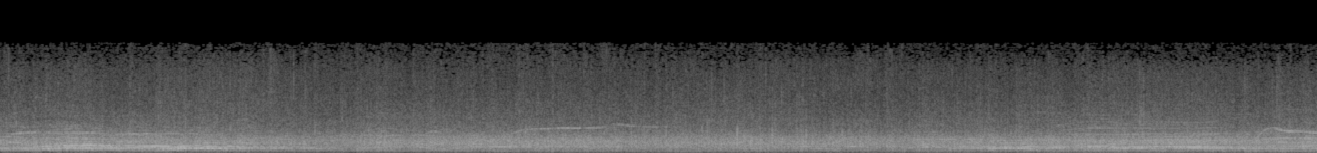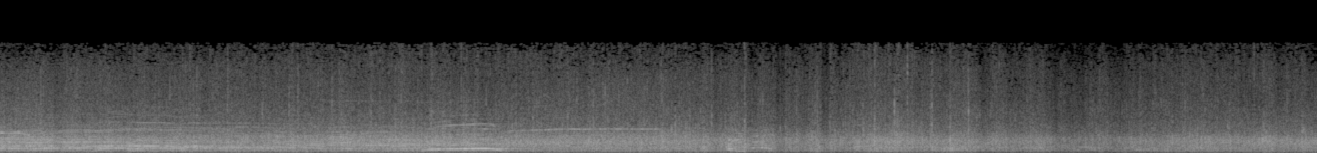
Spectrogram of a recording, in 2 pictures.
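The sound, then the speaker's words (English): Sustained audience applause, a dense steady patter of many hands clapping at an even level for the whole stretch, with faint scattered calls and voices mixed into the crowd noise. “I appreciate that you will all clap for me continuing to be poor.”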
